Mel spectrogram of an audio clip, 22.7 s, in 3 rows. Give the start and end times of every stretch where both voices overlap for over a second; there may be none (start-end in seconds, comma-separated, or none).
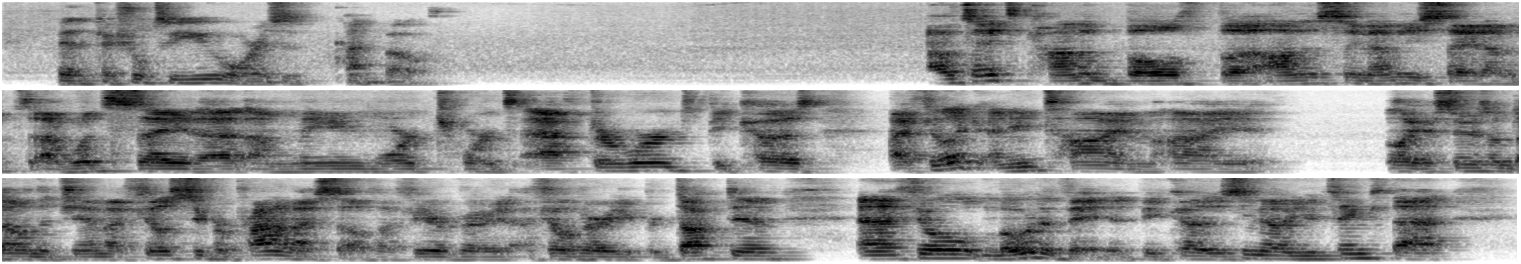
none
